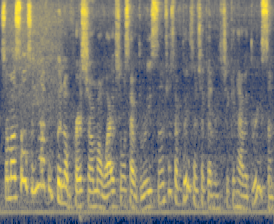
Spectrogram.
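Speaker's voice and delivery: very fast, rushed, nonstop rapid-fire delivery. Retelling what was said in a conversation, speaking really fast. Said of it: "I'm speaking really fast right now".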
